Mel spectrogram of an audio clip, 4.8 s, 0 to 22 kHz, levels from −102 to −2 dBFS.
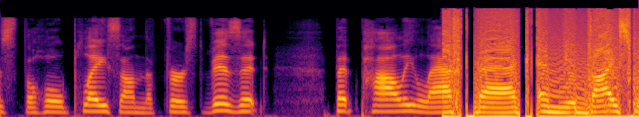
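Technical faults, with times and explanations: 3.32 s to the end, stuck bit: harsh, buzzy distortion with noise in the pauses, likely one high-order bit held fixed, shifting samples by about -10 dBFS.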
